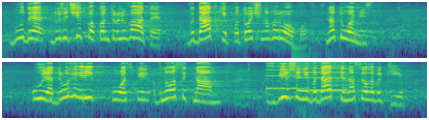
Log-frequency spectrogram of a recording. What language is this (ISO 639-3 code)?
ukr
